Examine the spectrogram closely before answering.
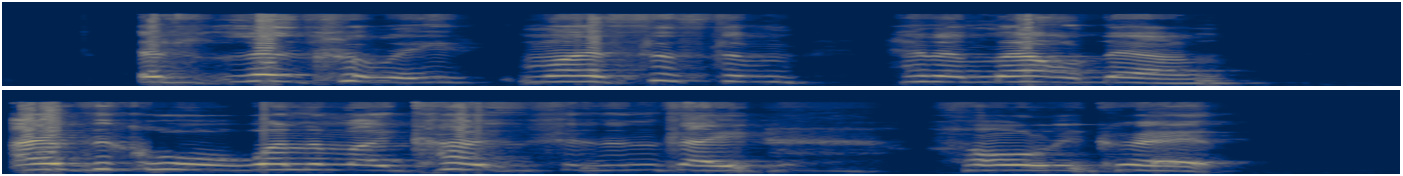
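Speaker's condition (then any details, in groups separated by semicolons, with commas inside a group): Spastic cerebral palsy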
